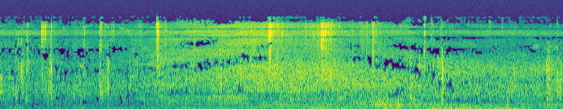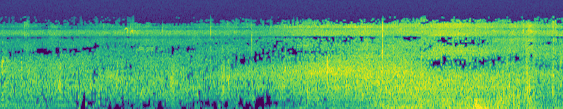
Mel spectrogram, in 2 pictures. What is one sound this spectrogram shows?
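Wind blows outdoors and rustles grass and leaves.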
